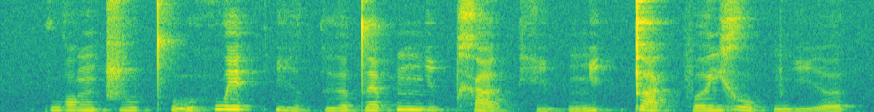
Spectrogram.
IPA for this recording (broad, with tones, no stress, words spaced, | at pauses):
kwɔ˧ŋt͡ɕu˨˦t̪ʰṵ˧˥hwe˦˥t̚ ʔi̤˨˩ə̯kɨ˧ə̯t̪ɛ˦˥p̚ ŋi˦˥p̚xa˨˩t̚xi˨˩p̚ ɲi˦˥k̚t̪a˨˩k̚fə˨˦j ɣo˨˩p̚ŋi˧˩˨ə̯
